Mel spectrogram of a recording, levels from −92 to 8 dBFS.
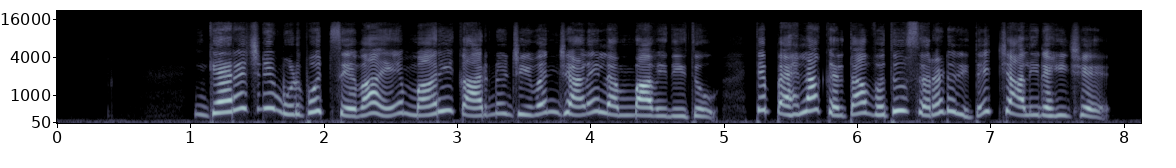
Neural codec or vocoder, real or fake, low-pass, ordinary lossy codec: autoencoder, 48 kHz, 128 numbers a frame, DAC-VAE, trained on Japanese speech; fake; 14.4 kHz; none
